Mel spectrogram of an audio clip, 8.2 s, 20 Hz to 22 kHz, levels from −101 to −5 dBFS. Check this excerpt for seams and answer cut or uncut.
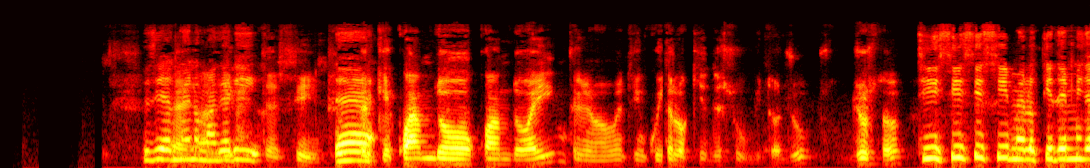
cut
